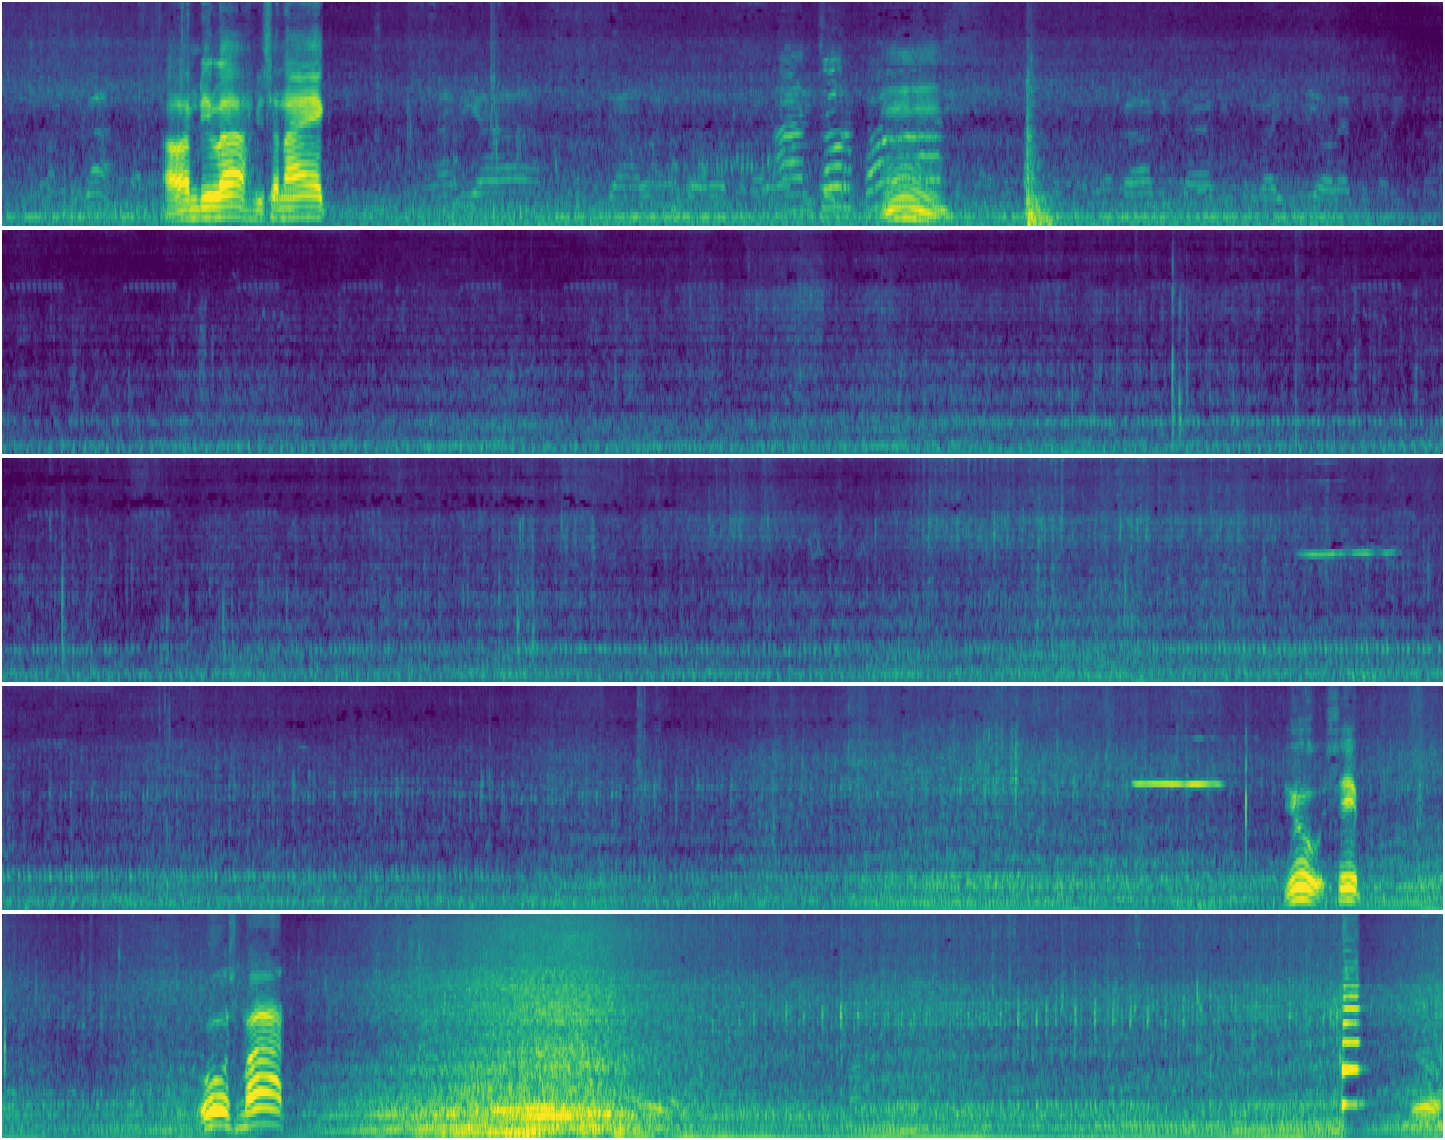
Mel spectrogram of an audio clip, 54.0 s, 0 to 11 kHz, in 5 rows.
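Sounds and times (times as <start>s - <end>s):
pickup engine running at low revs: 0.0s - 54.0s.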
